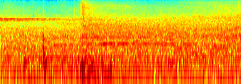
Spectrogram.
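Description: Steady background noise of an indoor shopping mall. A thin high tone runs through the first second and cuts off, and a single click follows near the one-second mark.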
